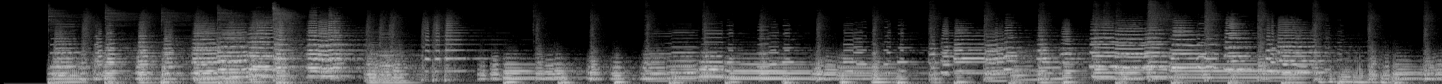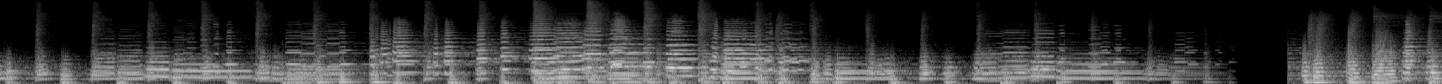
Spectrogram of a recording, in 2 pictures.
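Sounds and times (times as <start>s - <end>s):
polka music: 0.5s - 28.8s.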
